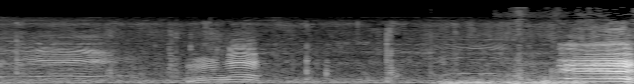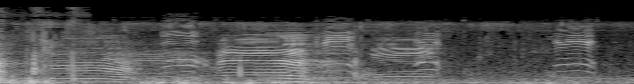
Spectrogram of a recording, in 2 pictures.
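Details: Several cows roaming a road at a forest edge moo in turn, long harmonic bellows rising and falling, calling the herd together.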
